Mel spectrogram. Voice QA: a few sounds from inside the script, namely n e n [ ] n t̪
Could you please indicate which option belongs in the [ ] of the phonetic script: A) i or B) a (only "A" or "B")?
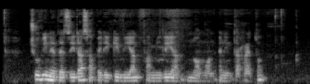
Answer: A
